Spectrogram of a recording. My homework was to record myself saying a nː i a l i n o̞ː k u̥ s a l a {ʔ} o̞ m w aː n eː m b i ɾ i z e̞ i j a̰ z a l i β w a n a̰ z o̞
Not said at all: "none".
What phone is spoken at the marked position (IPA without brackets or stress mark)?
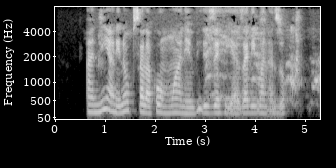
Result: k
